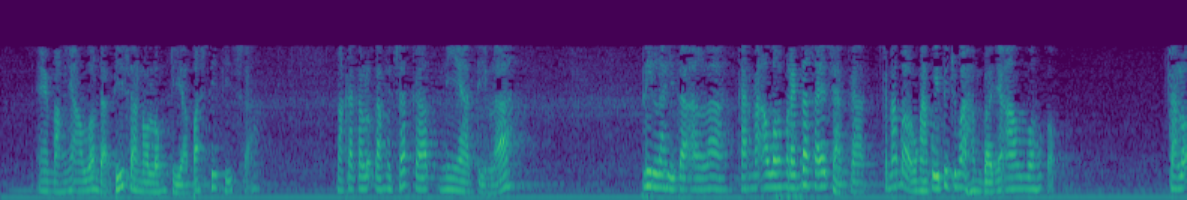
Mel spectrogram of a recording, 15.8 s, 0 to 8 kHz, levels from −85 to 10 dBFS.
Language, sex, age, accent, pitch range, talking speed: Indonesian, male, 50-69, native, 155-190 Hz, 105 wpm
